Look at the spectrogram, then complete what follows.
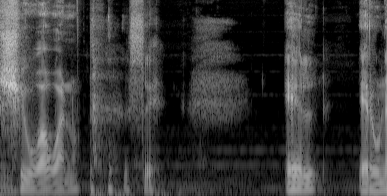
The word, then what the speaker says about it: Chihuahua: en méxico de que pronunciamos mucho las es que lo pronunciamos más como una de sh no decimos chihuahua no sé él era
